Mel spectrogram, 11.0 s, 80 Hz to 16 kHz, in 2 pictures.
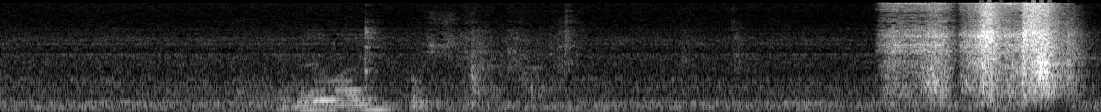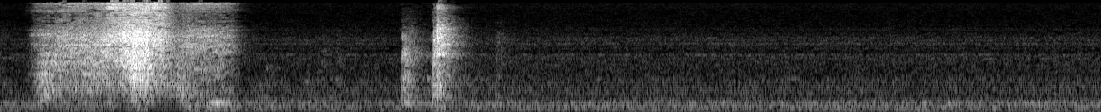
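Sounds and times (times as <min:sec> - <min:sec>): pressurised gas hissing from nozzle: 0:04.4 - 0:06.8.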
